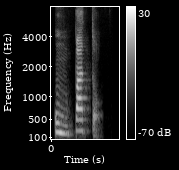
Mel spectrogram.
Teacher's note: Entonces, el punto de articulación original de N es alveolar, pero después de este proceso de asimilación, su punto de articulación cambia a bilabial, porque P es bilabial.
